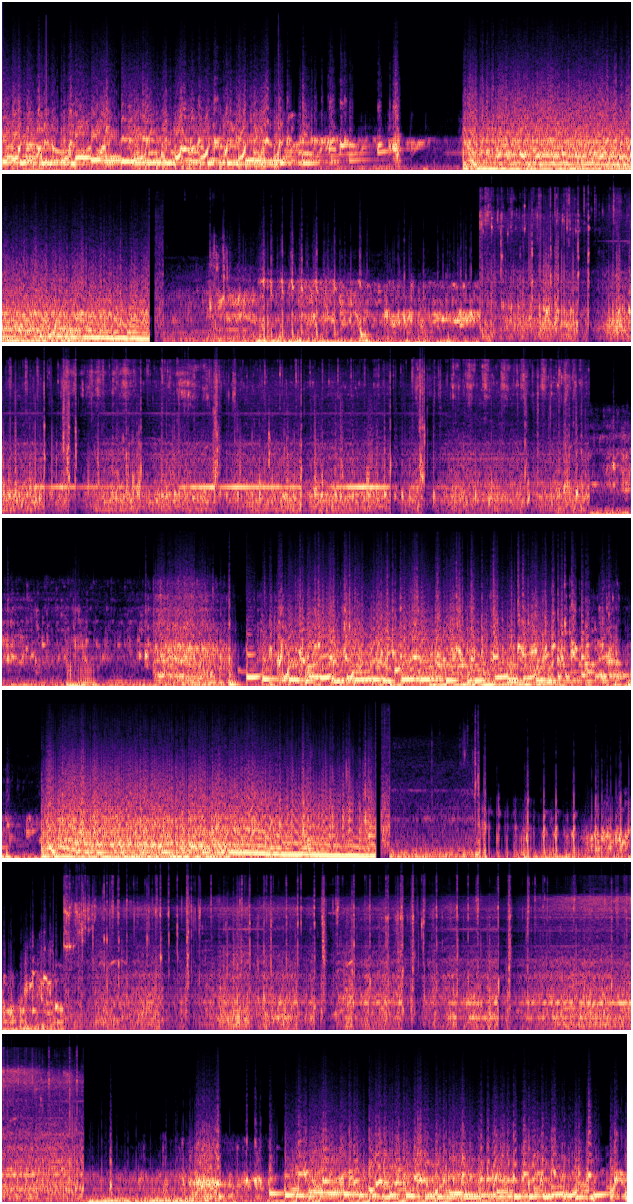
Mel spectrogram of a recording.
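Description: A man burping loudly underwater: a series of long burps, several falling steadily in pitch, with abrupt breaks between them.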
